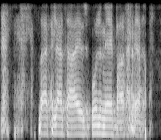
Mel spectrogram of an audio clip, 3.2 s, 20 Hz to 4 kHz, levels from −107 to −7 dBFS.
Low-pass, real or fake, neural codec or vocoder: 3.6 kHz; fake; codec, 16 kHz, 4.8 kbps, FACodec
